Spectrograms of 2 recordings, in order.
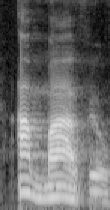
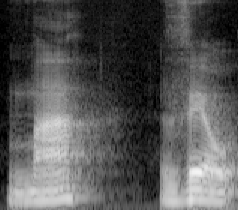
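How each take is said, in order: First: Said in the usual way. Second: "Amável" very slow, split a-má-vel with pauses; syllable by syllable. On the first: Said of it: "vamos lá?". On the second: Shown as a demonstration. Teacher separating the word for students, "Amável" syllable by syllable. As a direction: sound out "Amável" one syllable at a time. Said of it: "qual que é a sílaba tônica?".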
